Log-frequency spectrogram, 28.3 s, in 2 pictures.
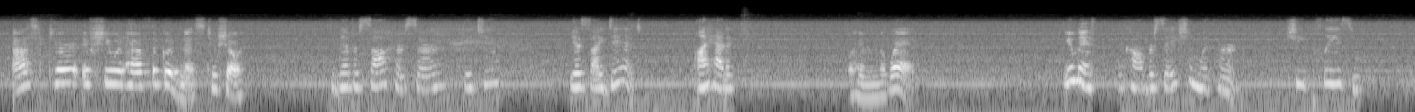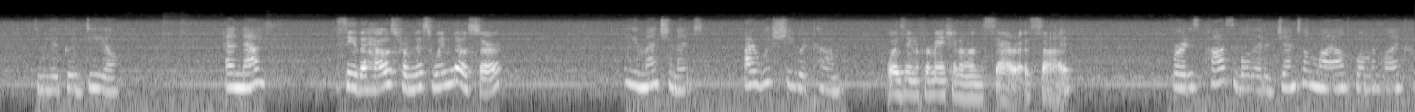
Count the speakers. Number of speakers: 2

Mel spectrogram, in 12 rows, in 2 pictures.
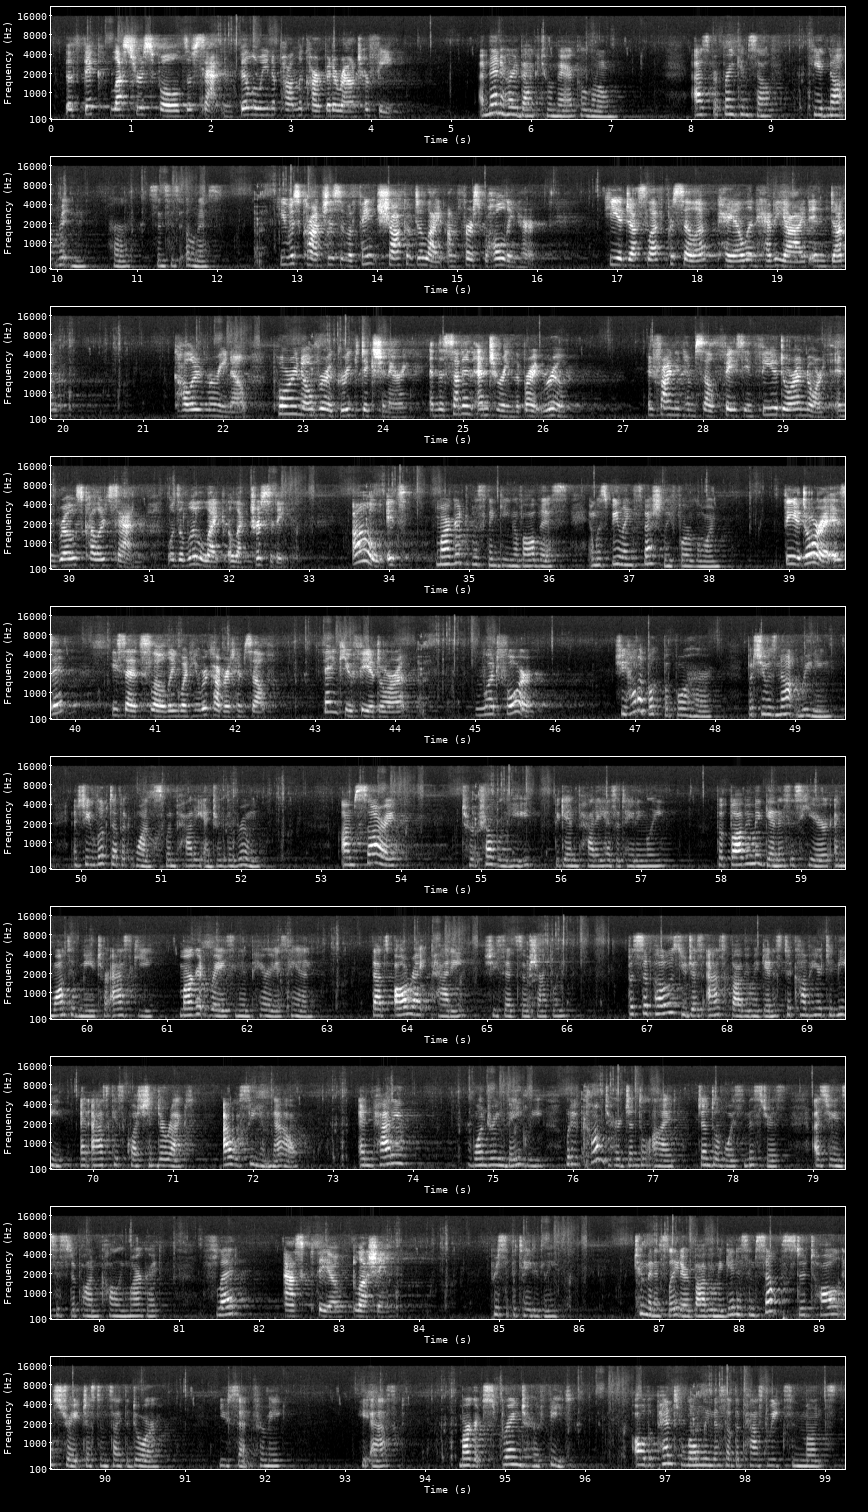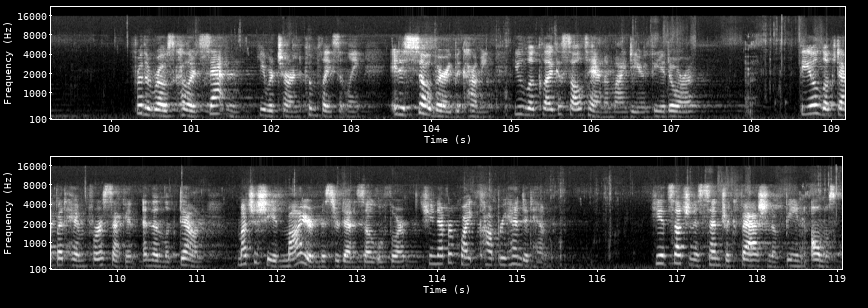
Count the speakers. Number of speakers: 2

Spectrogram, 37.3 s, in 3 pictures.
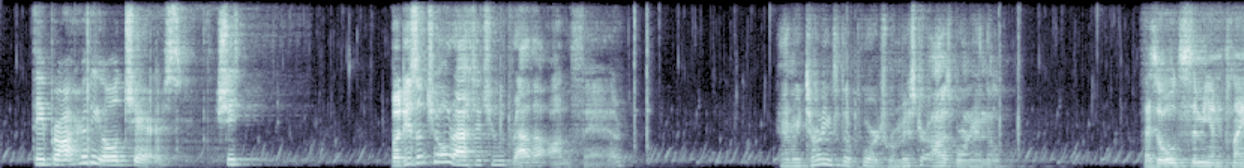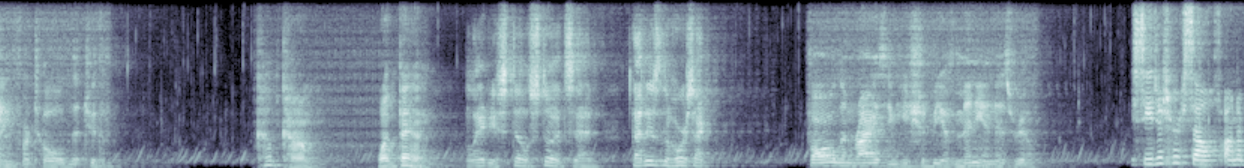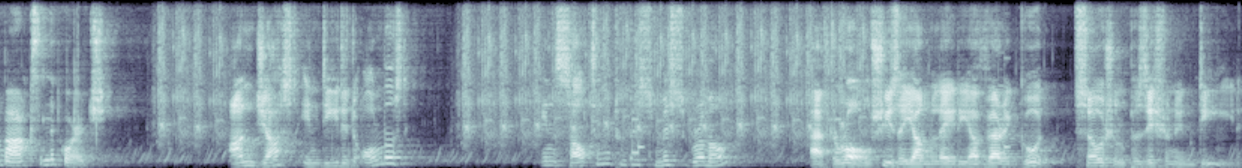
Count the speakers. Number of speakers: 5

